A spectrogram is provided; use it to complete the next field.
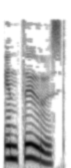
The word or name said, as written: enthused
